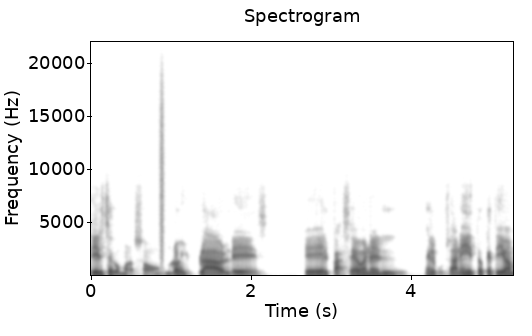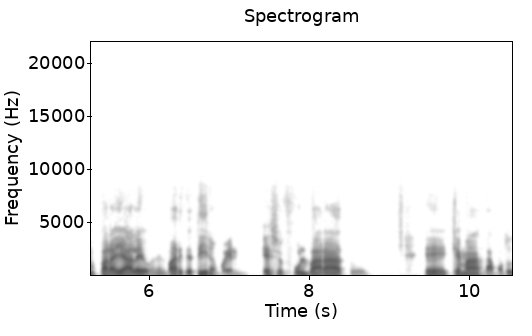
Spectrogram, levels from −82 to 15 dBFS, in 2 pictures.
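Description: At 0.85 s a wireless microphone noise hit lasts about 60 ms, to 0.91 s. The analogue FM radio link briefly faded, probably as reflected signals cancelled at the receiver, so receiver noise rose. It sounds like a short swish or burst of static. On a spectrogram it shows as a brief vertical smear of broadband noise across the speech harmonics, and the waveform carries a short, ragged burst there.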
